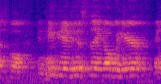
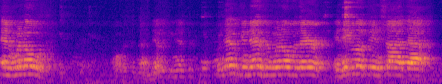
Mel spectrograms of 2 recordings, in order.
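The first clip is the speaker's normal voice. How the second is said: ordinary delivery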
